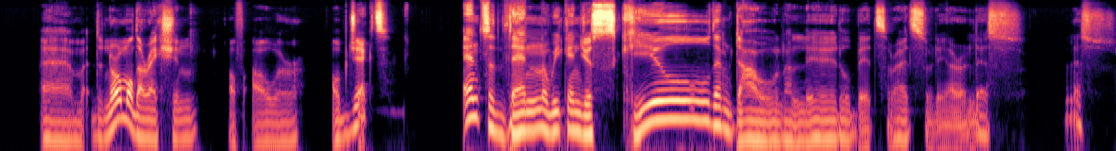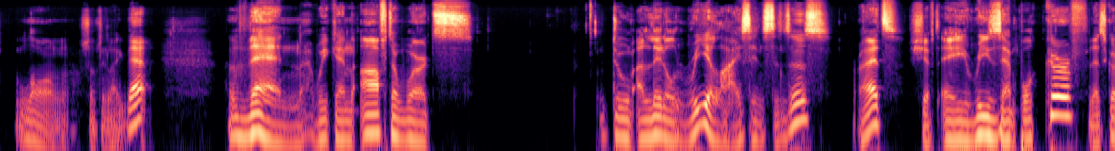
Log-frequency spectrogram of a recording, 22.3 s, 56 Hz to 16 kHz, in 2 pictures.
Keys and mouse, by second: 0.6 click, 0.7 middle click, 1.6 KP_1, 3.1 shift+middle drag, 6.3 shift+middle click, 6.7 shift+click, 7.2-12.6 shift+drag, 13.1 middle click, 13.7 click, 14.5-16.6 typing, 14.7 middle click, 15.2 click, 19.1-20.1 typing.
